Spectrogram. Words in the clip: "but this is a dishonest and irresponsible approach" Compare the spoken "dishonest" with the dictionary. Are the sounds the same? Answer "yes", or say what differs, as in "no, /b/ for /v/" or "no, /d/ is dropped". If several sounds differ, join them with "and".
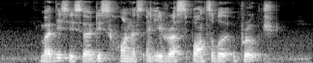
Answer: no, /t/ is dropped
